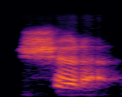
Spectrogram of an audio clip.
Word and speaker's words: should: All we're left with is the schwa, shoulda, woulda, coulda. Note that the L is silent in these words, and they all have the vowel as in book, where the lips flare a little bit and there's It's coming.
